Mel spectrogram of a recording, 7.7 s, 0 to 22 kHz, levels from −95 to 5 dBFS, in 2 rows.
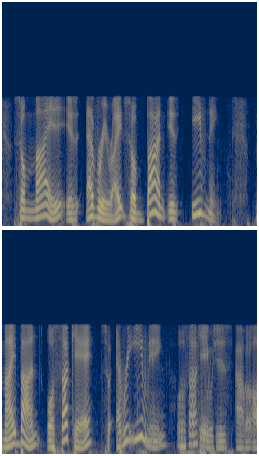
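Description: Channel delay doubling runs from 5.97 s to the end of this speech clip, just after "ban osake so every". One channel arrives about 43 ms late, which fits a 2048-sample buffer, and when the two channels are summed to mono the late copy lands on top of the original as a separate slap or doubling at the same level. The whole clip comes through G.711 telephone coding, so nothing above 3.8 kHz is present.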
